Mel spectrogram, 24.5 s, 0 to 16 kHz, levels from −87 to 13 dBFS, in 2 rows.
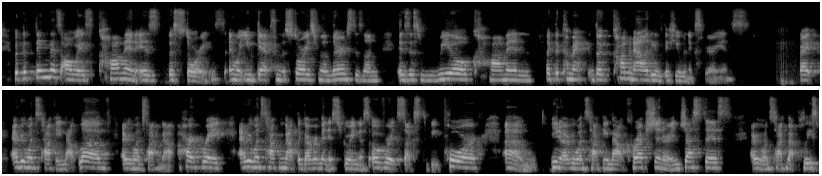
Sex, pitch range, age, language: female, 180-215 Hz, 20-39, English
